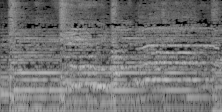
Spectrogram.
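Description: Live worship band playing a slow gospel song: voices singing together over a Roland Juno-DS keyboard, electric guitar and acoustic guitar, with a steady bass. A held vocal note rises about three seconds in.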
